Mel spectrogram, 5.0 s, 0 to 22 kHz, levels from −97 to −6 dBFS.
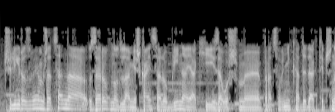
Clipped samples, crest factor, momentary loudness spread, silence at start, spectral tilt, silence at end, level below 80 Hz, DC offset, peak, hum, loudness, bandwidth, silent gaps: under 0.1%; 16 dB; 2 LU; 0 s; -4.5 dB/octave; 0 s; -36 dBFS; under 0.1%; -4 dBFS; none; -21 LUFS; 8 kHz; none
